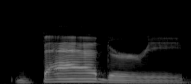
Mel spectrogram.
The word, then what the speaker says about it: battery: about this word um battery battery battery so not battery you're more likely to hear battery another note here you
